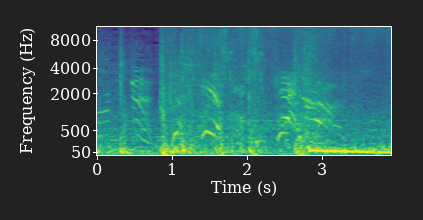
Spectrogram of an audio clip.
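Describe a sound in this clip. Punches land with heavy thuds in a fight.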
